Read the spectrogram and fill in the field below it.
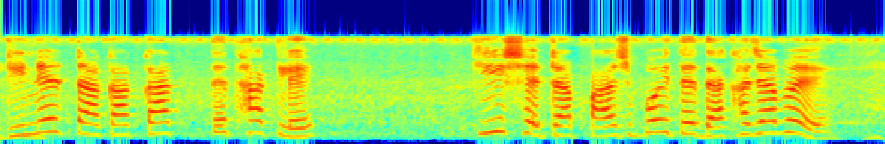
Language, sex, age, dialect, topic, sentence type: Bengali, female, 18-24, Northern/Varendri, banking, question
